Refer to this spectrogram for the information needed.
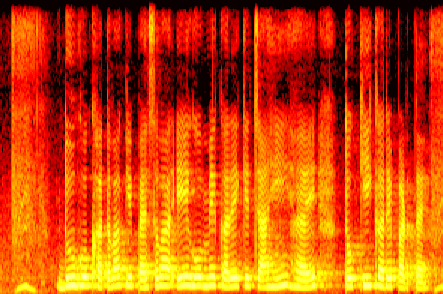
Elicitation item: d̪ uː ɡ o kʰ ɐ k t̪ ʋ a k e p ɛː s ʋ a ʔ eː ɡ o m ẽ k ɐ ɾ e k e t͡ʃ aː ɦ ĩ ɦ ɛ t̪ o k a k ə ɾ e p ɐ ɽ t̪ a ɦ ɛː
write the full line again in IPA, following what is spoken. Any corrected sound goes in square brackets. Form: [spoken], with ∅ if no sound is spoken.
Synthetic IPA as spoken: d̪ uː ɡ o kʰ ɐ [∅] t̪ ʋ a k e p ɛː s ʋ a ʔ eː ɡ o m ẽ k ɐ ɾ e k e t͡ʃ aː ɦ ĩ ɦ ɛ t̪ o k [i] k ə ɾ e p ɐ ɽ t̪ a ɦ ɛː

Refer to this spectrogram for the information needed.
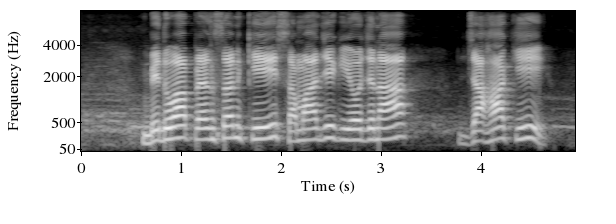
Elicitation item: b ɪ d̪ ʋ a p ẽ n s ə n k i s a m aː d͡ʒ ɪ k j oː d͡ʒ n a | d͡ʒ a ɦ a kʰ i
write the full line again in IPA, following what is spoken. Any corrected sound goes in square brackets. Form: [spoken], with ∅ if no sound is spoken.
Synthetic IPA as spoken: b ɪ d̪ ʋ a p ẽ n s ə n k i s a m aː d͡ʒ ɪ k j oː d͡ʒ n a | d͡ʒ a ɦ a [k] i

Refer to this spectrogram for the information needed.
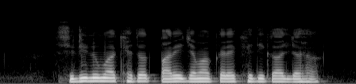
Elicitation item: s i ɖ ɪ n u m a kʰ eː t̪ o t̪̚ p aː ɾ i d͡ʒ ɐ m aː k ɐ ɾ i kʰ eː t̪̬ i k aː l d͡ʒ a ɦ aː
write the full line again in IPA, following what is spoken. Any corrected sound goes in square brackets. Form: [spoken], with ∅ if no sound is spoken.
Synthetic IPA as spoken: s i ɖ [i] n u m a kʰ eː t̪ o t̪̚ p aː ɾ i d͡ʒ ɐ m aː k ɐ ɾ [e] kʰ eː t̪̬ i k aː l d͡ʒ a ɦ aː

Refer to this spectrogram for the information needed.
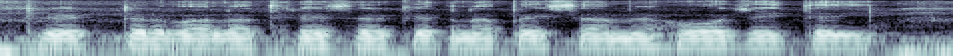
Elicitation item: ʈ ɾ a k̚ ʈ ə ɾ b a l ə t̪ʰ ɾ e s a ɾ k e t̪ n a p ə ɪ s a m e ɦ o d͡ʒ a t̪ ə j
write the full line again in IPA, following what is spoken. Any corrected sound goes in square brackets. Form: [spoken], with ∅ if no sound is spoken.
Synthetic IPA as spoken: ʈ ɾ [e] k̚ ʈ ə ɾ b a l [a] t̪ʰ ɾ e s [ə] ɾ k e t̪ n a p ə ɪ s a m e ɦ o d͡ʒ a t̪ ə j

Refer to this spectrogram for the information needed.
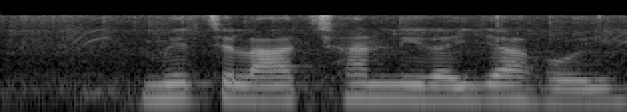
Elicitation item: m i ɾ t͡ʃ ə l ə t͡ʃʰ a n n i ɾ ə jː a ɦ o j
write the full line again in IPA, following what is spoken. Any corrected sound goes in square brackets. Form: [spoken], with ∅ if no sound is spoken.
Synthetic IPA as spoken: m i ɾ t͡ʃ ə l [a] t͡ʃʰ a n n i ɾ ə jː a ɦ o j

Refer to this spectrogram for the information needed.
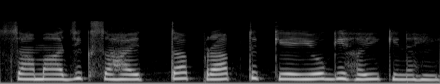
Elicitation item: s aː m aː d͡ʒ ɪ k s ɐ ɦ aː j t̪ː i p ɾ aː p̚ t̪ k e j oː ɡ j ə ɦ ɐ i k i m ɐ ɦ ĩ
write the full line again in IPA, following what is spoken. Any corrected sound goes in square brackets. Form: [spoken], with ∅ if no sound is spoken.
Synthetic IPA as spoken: s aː m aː d͡ʒ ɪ k s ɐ ɦ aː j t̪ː [a] p ɾ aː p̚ t̪ k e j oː ɡ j ə ɦ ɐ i k i [n] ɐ ɦ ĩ

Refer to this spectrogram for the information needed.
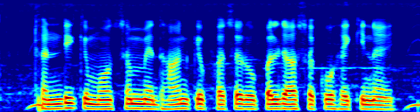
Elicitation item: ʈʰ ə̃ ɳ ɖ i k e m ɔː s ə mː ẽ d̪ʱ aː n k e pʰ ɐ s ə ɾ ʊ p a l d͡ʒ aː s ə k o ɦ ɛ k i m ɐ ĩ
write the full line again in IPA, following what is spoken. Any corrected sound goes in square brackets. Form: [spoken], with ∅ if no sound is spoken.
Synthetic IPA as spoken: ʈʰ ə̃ ɳ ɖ i k e m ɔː s ə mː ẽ d̪ʱ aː n k e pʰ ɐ s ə ɾ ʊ p [ə] l d͡ʒ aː s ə k o ɦ ɛ k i [n] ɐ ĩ

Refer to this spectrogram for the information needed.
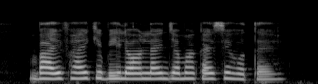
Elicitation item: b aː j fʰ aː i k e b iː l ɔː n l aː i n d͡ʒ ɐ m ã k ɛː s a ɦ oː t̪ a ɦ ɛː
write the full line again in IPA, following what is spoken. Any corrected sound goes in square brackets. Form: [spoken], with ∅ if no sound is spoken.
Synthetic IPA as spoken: b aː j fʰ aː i k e b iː l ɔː n l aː [ɪ] n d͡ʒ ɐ m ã k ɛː s [e] ɦ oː t̪ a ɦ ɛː

